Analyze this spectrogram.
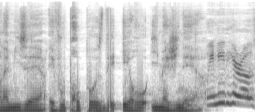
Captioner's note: french dialogue continues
